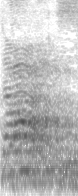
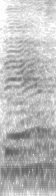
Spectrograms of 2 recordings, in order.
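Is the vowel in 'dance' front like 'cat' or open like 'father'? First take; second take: father; cat. First: The vowel is open, like in father. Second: The vowel is front, like in cat. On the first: The speaker calls it right. "ড্যান্স না ডান্স" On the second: The speaker calls it wrong. "অনেকেই দেখবা আমাদের বলে ড্যান্স"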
